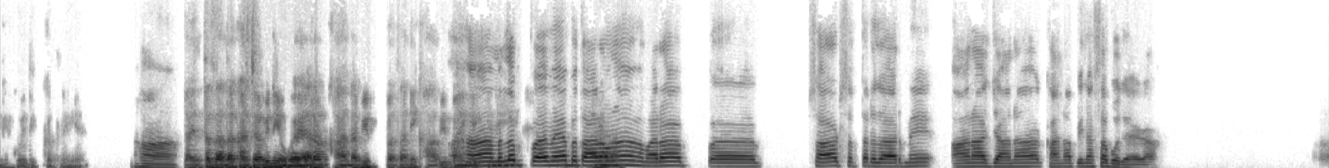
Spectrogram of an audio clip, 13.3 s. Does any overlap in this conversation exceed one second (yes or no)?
yes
